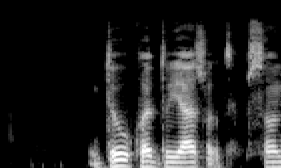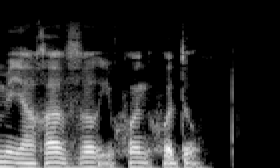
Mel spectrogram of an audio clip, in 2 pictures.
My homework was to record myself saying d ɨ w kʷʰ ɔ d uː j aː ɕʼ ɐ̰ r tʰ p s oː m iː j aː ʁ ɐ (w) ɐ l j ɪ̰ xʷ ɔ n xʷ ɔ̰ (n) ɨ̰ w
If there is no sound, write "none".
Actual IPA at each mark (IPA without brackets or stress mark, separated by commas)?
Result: v, d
